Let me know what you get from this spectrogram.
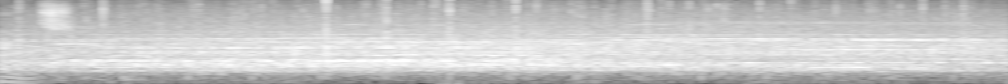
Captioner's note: audience applauding and cheering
